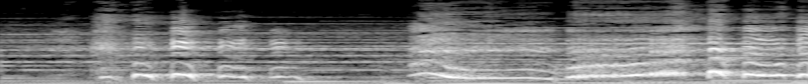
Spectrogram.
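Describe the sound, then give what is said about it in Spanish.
A woman sobs, her voice breaking into wavering, high-pitched whimpers and shaky cries that rise and fall, with a steady low hum running underneath. “La voz se abre paso entre los sollozos.”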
